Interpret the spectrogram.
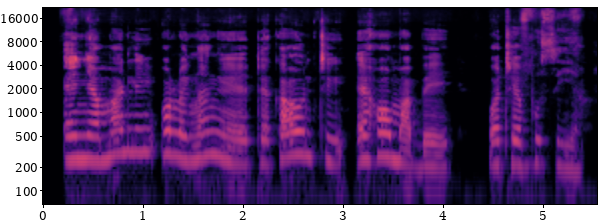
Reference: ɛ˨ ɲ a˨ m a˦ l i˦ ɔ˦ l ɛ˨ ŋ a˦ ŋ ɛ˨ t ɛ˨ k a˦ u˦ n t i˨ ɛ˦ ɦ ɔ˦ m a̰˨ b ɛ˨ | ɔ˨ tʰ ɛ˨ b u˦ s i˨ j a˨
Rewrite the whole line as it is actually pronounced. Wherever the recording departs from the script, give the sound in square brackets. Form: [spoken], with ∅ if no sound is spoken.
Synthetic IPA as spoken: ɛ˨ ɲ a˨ m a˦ l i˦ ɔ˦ l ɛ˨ ŋ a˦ ŋ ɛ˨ t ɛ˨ k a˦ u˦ n t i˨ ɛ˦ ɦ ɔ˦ m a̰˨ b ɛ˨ | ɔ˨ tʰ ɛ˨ b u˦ s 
